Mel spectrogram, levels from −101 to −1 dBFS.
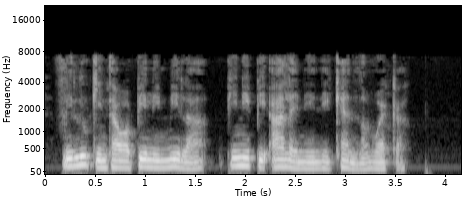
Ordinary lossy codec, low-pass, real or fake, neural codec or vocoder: Opus, 64 kbps; 7.2 kHz; real; none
